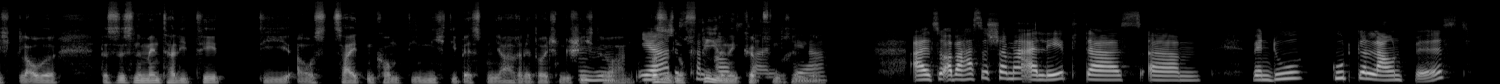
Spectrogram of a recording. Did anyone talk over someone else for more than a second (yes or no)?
yes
